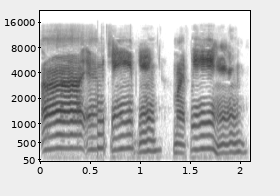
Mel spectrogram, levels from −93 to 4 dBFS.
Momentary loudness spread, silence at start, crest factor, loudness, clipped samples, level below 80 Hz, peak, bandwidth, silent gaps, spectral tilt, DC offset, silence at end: 6 LU; 0 s; 18 dB; -17 LUFS; under 0.1%; -80 dBFS; -2 dBFS; 16 kHz; none; 3 dB/octave; under 0.1%; 0.05 s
